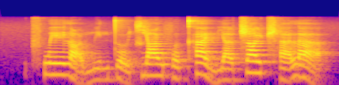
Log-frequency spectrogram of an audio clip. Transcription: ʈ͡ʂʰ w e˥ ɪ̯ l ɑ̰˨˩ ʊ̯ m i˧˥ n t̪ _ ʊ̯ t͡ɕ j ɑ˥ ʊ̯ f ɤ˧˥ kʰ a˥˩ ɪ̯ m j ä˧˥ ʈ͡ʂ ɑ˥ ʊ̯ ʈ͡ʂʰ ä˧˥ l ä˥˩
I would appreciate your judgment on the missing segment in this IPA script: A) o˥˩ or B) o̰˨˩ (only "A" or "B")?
B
